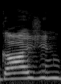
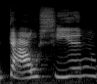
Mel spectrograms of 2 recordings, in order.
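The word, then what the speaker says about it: Gaussian: whole discussion about that cuz I used to think it was pronounced gajan blur but then everybody was like actually Mimi it's gausian blur um you're stupid and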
